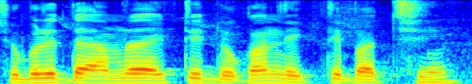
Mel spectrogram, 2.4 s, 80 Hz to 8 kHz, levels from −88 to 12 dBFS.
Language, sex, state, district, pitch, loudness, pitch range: Bengali, male, West Bengal, Cooch Behar, 145 Hz, -15 LUFS, 140-150 Hz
